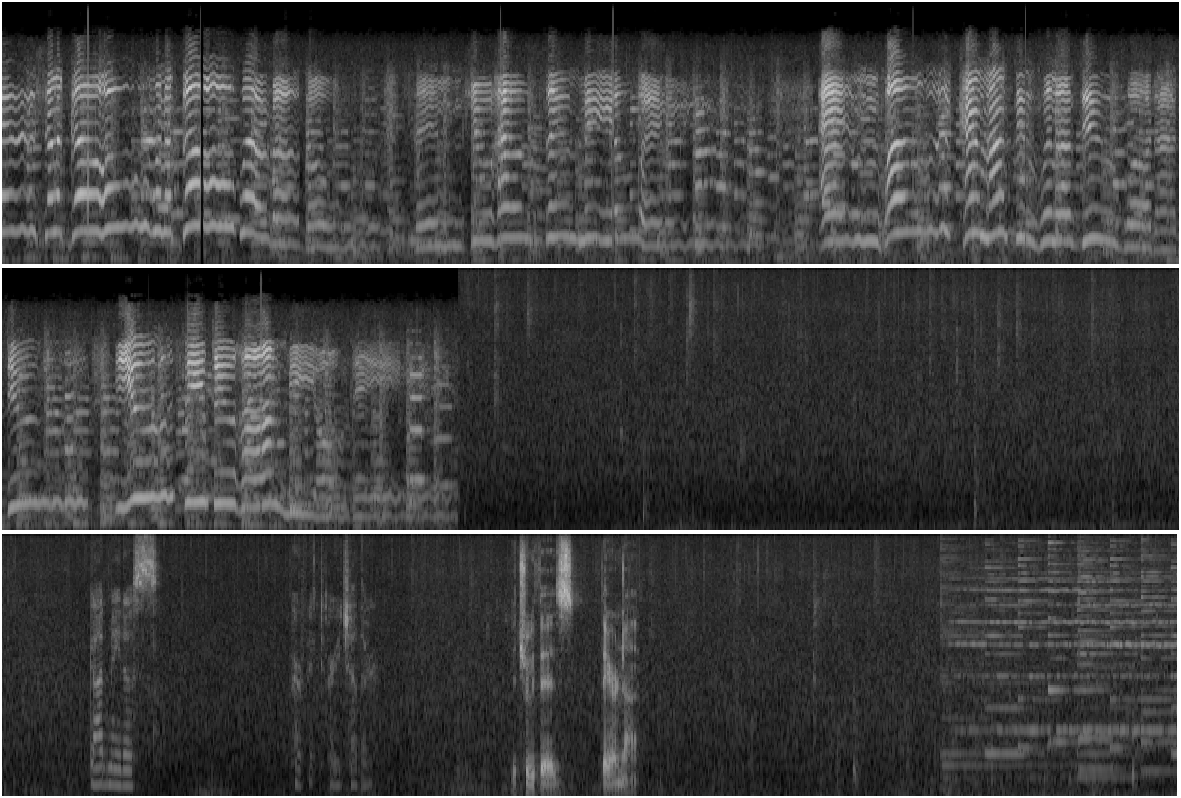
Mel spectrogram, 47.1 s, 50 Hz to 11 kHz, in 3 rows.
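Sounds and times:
music: 0.0s - 21.8s, 43.9s - 47.0s
faint steady rain: 0.0s - 47.0s
drip-like ticks: 21.8s - 32.0s, 34.5s - 38.4s, 39.0s - 43.9s
steady hiss: 21.8s - 47.0s.

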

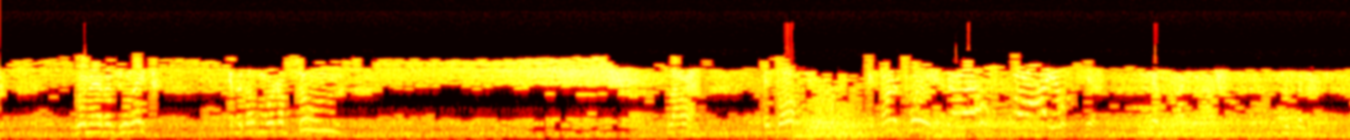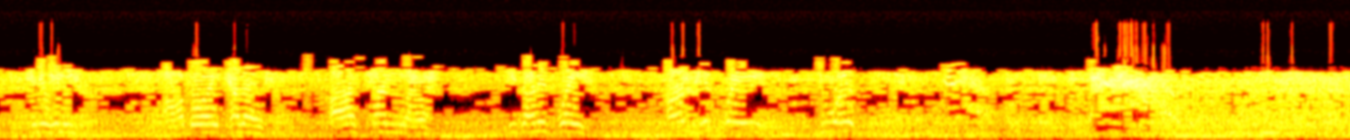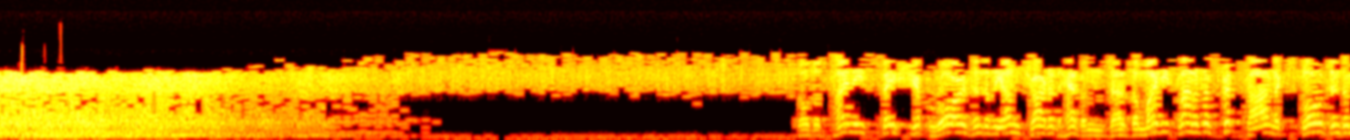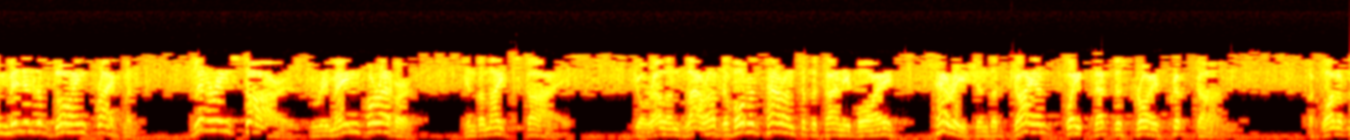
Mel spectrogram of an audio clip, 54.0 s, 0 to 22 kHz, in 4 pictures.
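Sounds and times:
low rumble: 0.0s - 54.0s
steady high hiss: 25.2s - 54.0s.

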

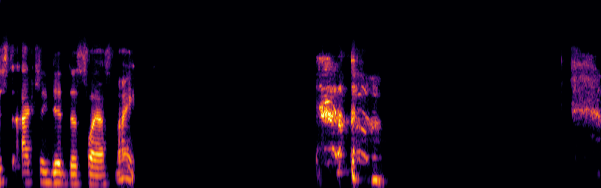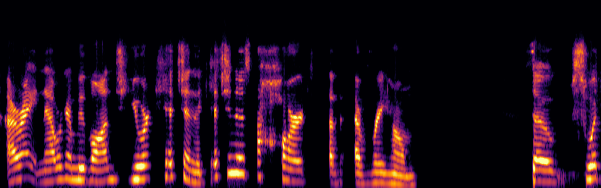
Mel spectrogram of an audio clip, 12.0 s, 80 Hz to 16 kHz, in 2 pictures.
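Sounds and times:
woman clearing her throat: 3.2s - 3.9s.

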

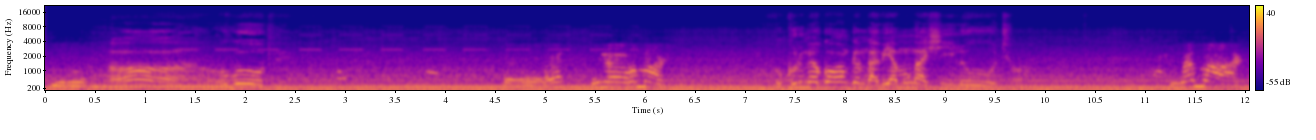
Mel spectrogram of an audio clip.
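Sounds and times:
road rumble: 0.0s - 12.0s
truck diesel engine running: 0.0s - 12.0s
faint high beeps: 0.7s - 6.0s.

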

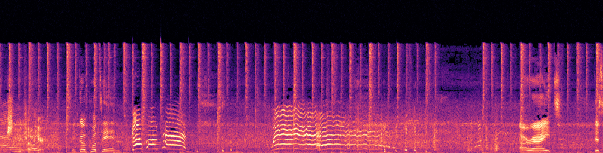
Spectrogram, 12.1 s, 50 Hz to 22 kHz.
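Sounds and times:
background music with beat: 0.0s - 8.9s
child crying out: 5.4s - 8.1s.

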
